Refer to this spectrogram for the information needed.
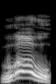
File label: Ledge Hang Slip, russian, Survivor Voice; Gambler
